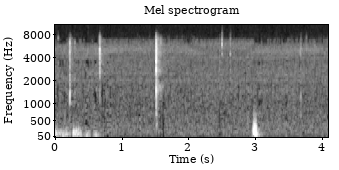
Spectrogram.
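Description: Near silence with a few faint, scattered clicks of computer keyboard keys being typed.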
